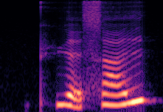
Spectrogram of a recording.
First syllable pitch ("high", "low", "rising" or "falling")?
low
